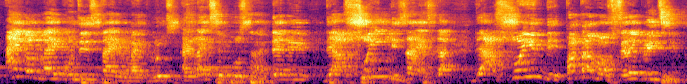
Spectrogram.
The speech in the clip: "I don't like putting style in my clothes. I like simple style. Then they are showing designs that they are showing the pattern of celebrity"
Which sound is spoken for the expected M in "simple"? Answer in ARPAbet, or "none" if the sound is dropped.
none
